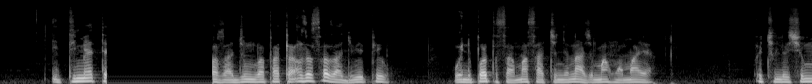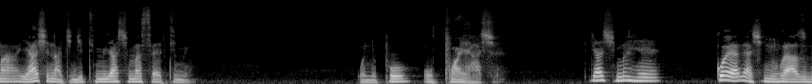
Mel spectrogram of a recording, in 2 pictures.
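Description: The signal feed was likely interrupted from 1.06 to 2.13 s while the path after the break stayed live, an audio dropout to a faint residue lasting about 1.06 s. The speech cuts off abruptly, and the gap holds only mains hum from the open input, sitting around 40 dB below the speech level, before the voice snaps straight back in on "uzajɛ mu". The sudden edges make it sound nothing like a natural pause.

From 8.18 to 8.31 s, bit errors in weak DAB reception slipped past the error correction into the MP2 audio data, producing DAB burbling. Corrupted samples put short blips of noise in single sub-bands, and corrupted scale factors make sub-bands jump in level for up to a frame, so the speech is overlaid with burbling just before "yaa shɛ na cɛnjɛ". Fourteen frames were damaged, at a bit error rate of around a tenth of a percent.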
